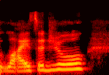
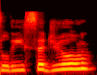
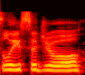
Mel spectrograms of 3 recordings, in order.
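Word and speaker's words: Lisa Jewell: want to call her Liza Jewel her name is Lisa Jewel it's spelled like Lisa so I think it's probably pronounced Lisa but in my head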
